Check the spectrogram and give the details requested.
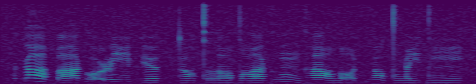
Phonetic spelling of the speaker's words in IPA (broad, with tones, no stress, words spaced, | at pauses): ɡa˥˩ɓa˩˧ ɡɔ̰˥˩ɭi˧˩˧pʲœ˩tːũ˩˧tˤ rɔ˩dˤa˧˩˧ɡʱũ˥˩ɡʱa˥˩ ðˤḛ˨˥bʱũ˥˩tˤ ŋi˨˥ dĩ˨˥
